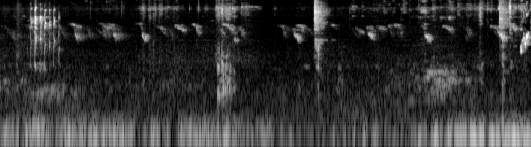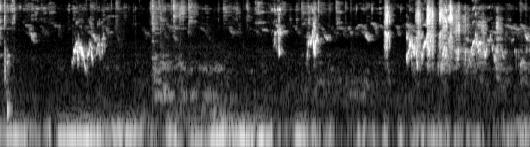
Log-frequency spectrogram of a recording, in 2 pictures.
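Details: Budgerigars in a pet store chatter and warble in a busy flock, with quick chirps and scratchy trills over a low hum.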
